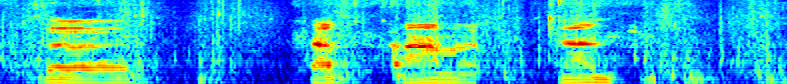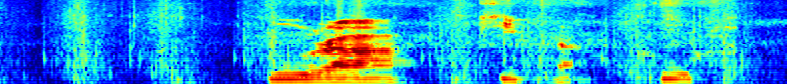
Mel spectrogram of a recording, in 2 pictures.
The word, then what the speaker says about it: Kurapika: Like, I know most of the basic, like, the katakana and Kura Pika. Kurapika. Yeah. Crappy Pika. Gotcha. No, sorry. I intentionally mispronounced.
